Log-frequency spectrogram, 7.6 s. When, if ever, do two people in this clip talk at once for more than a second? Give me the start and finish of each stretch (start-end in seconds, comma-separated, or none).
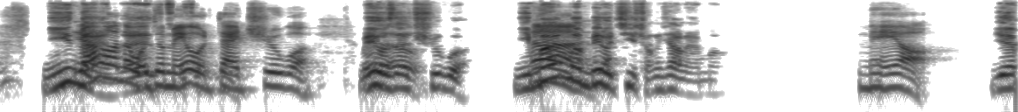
0.5-1.8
